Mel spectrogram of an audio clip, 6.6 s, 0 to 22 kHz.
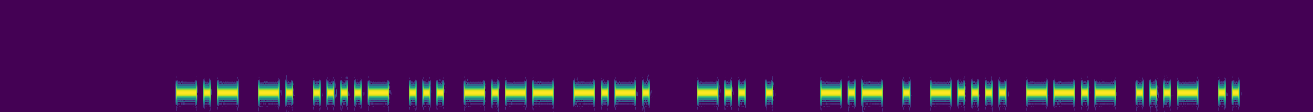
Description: Morse code, heard as a keyed tone, about 34 wpm, 700 Hz. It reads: KN4SYC DE KE6QVI
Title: USA Callsign DE Callsign - 6 Characters - 35wpm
